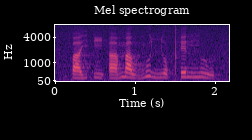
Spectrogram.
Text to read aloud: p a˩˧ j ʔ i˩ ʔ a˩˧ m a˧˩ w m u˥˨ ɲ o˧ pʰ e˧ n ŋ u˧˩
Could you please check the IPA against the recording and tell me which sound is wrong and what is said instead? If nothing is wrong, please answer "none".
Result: o˧ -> o˧˩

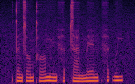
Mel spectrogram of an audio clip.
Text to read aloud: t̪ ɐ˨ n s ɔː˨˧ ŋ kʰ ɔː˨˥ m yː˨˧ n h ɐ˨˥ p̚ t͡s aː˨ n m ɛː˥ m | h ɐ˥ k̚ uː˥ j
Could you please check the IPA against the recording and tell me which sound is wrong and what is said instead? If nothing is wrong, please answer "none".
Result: ŋ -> m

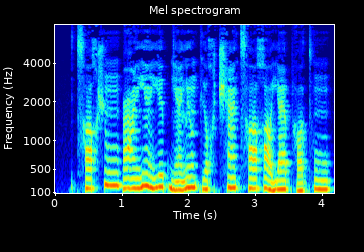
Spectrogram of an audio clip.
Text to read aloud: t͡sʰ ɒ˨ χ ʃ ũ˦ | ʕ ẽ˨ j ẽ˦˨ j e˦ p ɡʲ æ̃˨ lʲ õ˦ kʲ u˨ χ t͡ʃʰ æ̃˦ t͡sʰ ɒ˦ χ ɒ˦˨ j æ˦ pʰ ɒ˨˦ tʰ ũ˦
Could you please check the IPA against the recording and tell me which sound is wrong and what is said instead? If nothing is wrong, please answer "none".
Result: none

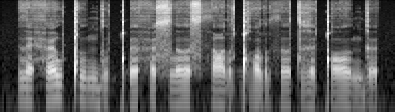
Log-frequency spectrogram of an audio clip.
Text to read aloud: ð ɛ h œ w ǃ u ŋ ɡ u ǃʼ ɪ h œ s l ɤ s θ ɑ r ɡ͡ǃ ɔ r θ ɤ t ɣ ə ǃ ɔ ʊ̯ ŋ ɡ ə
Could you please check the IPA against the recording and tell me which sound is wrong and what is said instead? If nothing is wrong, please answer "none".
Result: ɪ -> ə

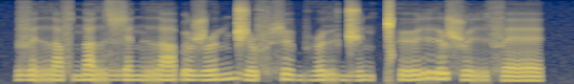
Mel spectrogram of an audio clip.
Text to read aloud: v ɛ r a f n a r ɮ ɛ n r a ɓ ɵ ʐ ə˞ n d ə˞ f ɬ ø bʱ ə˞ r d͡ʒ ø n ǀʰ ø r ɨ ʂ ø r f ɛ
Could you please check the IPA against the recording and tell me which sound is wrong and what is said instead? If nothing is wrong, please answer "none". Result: d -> d͡ʒ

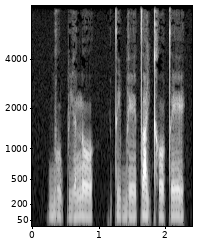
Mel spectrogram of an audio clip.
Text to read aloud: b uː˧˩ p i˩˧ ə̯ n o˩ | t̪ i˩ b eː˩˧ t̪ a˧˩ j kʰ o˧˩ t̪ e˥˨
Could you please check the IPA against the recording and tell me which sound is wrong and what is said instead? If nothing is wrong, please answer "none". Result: none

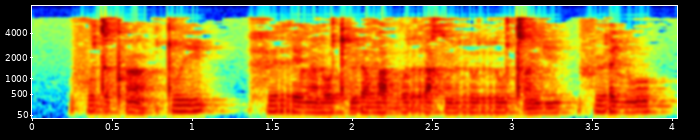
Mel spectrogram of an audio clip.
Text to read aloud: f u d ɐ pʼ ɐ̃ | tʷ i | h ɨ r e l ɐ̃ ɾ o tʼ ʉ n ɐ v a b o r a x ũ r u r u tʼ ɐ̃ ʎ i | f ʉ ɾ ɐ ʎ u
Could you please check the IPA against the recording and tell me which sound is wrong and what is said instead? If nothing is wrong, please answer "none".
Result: n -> ɾ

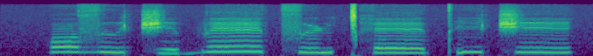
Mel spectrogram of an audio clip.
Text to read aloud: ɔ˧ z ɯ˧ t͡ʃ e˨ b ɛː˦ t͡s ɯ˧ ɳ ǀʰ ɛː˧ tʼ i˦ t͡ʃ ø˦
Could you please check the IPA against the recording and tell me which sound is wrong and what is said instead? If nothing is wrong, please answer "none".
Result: ø˦ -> e˦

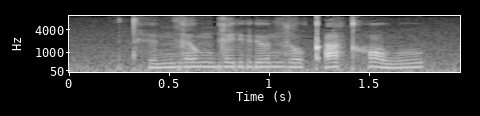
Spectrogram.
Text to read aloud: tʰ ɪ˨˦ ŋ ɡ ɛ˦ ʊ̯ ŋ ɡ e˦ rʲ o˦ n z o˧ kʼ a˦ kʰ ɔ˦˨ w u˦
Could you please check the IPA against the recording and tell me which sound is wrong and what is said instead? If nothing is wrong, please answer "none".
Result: none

